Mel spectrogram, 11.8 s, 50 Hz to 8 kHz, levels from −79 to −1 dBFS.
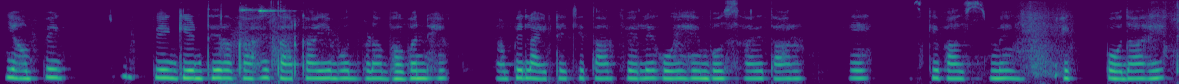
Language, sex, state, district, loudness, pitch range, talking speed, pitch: Hindi, female, Jharkhand, Jamtara, -32 LUFS, 255-275 Hz, 170 wpm, 265 Hz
